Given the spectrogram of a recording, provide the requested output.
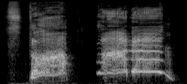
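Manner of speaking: slow, very high yell; loud high shout. Acted. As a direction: bellow it slowly from high up. Shouts at a sobbing game character.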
